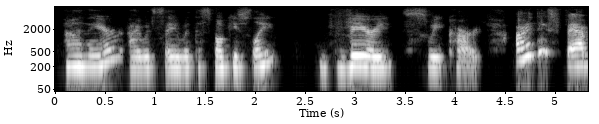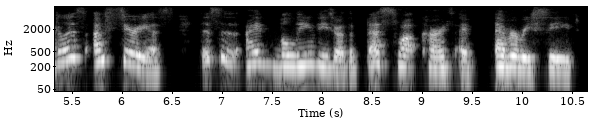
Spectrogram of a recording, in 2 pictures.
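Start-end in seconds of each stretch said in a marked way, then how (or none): none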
